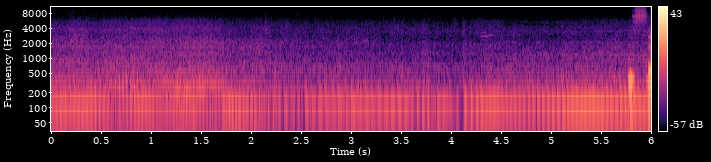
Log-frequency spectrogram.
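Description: Motorcycle engine running steadily while riding at speed, with a brief rise in engine note about a second in.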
